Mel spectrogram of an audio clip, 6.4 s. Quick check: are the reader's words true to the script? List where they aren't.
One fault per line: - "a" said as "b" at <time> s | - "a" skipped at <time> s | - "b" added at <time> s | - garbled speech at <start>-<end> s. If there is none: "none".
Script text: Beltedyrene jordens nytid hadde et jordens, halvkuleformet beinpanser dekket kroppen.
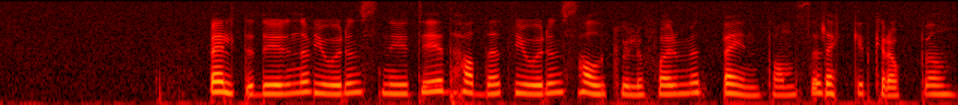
none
